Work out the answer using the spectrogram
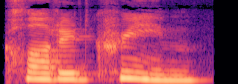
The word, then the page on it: clotted cream: American English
